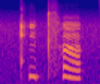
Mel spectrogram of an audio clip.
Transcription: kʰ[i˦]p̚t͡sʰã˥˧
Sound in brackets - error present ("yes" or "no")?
yes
